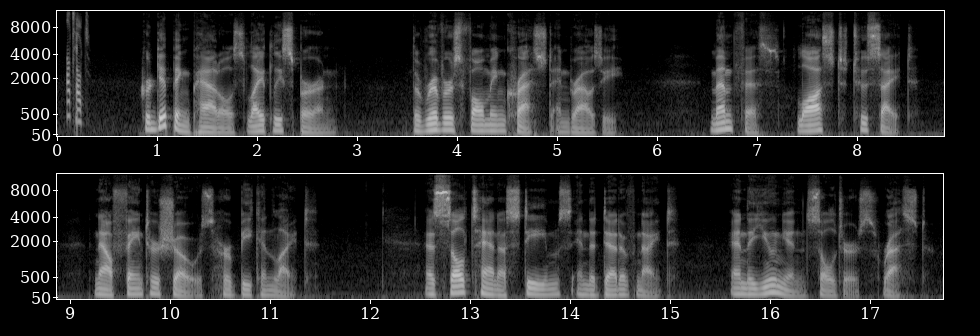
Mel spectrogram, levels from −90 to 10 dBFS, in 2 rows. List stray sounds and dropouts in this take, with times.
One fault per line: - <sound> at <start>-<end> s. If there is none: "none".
- chirp at 0.1-0.4 s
